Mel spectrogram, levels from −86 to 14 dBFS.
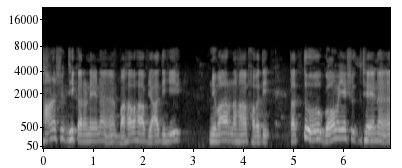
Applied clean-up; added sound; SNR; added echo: none; none; none; none.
